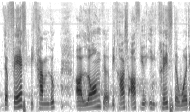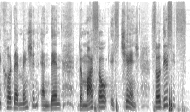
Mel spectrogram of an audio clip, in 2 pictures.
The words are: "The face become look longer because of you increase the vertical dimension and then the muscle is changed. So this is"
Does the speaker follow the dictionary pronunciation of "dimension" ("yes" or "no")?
yes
